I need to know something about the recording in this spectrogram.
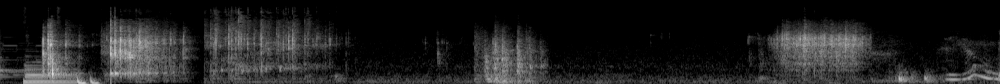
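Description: Ice cubes clattering into a plastic cup and liquid poured over them, in a few short rattling bursts with quiet between. Light music fades out at the start.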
